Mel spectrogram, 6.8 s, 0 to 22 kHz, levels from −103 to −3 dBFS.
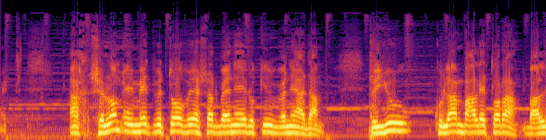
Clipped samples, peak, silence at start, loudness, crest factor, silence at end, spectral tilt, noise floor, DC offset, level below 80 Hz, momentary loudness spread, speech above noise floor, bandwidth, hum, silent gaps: under 0.1%; 0 dBFS; 0 s; -11 LUFS; 10 dB; 0 s; -9 dB/octave; -36 dBFS; under 0.1%; -38 dBFS; 6 LU; 27 dB; 8.6 kHz; none; none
